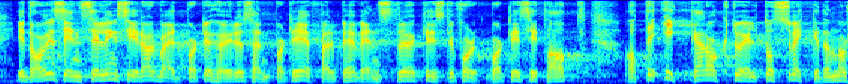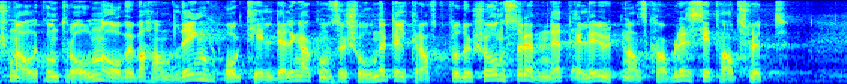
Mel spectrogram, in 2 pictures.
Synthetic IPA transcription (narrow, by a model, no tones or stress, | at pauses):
ʔɪd̪ɑːɡənsɪnst̪ɪlːɪŋsiːəɾɑɾbæɪd̪əpɑʈiːɦœʏɾəsɛnt̪̚pɑʈiːɛfæɾpeːʋɛnst̪ɾəkʰɾɪst̪ɪfɔlkəpɑʈiːsɪt̪ʰɑːt̪ | ʔɑ̰t̪̚d̪ɛʔɪkːəæɾɑkt̪ʉɛlt̪ɔsʋɛkːəd̪ɛnːɑʂʊnɑːləkʊnt̪ʰɾɔlːn̩oːʋəɾbəɦɑnd̪lɪŋoːɡ̚t̪ʰɪld̪eːlɪŋɑʋkʰʊnsəʂuːnəʈɪlkʰɾʔɑft̪pʰɾʊd̪ʉkʂuːnst̪ɾœmnɛt̪ɛlːəɾʉːt̪n̩lɑnskʰɑbləɾsɪt̪ʰɑːt̪ʂɭʉt̪ː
